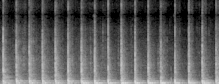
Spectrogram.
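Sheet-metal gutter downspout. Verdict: Hollow.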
